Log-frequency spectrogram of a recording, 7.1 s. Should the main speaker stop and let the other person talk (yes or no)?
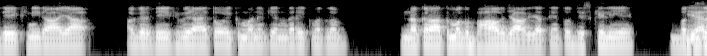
yes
